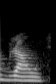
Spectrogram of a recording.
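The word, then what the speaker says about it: brown: चलिए नेक्स्ट देखें, यहाँ पर टाउन और ब्राउन। ये जो टाउन और ब्राउन में OW है ना, ये आउ पढ़ा जा रहा है, और ये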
